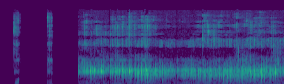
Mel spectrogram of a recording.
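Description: Two quick clinks, then hazy beer pours steadily into a glass with a continuous gurgling, fizzy rush, moderately loud, lasting a couple of seconds with no talking.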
